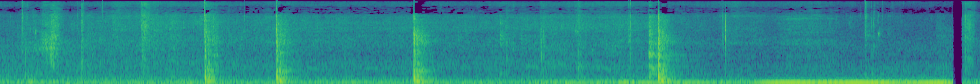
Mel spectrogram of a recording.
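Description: A heavy cleaver chopping through a roasted chicken into a wooden stump block: a handful of separate sharp chops, a second or so apart. A low rumble comes in near the end.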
